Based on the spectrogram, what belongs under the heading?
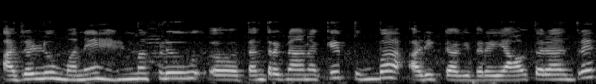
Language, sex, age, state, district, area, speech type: Kannada, female, 30-45, Karnataka, Tumkur, rural, spontaneous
